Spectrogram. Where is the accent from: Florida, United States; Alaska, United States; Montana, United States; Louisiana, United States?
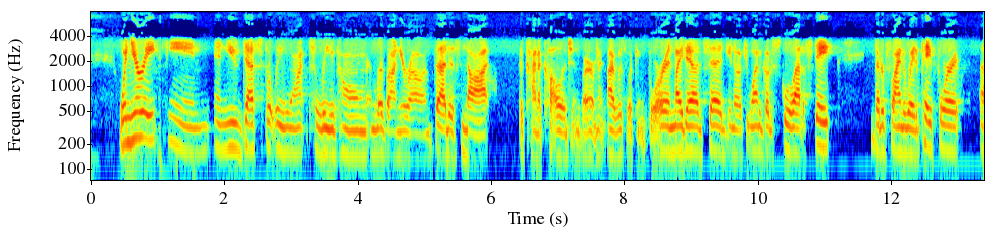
Montana, United States; moved away; I think, growing up in Montana just instills certain values that I took pride in. And it was always an area that I intended to return to.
